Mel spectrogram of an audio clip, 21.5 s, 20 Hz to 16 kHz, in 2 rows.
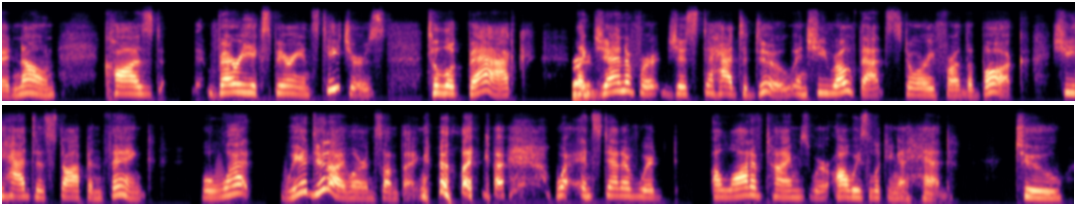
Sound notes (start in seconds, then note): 14.8 laughs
